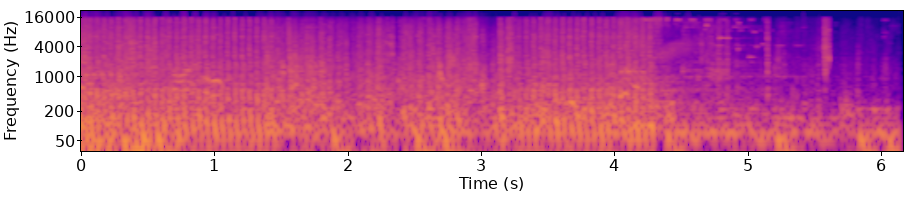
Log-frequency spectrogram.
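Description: Rapid shotgun and SMG fire from The Division 2 pours out in a dense, loud, continuous stream of close shots, then thins into a few scattered bursts near the end.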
